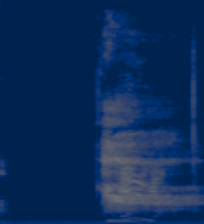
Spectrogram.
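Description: A person lets out a short, breathy, voiced sigh about a second in, over a steady low hum.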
